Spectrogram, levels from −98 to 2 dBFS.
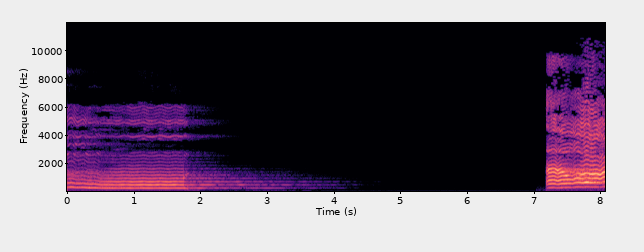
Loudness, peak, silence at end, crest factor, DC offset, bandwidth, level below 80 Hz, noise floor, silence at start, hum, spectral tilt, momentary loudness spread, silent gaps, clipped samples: -21 LUFS; -6 dBFS; 0 s; 20 dB; under 0.1%; 10.5 kHz; -82 dBFS; under -90 dBFS; 0 s; none; -2 dB/octave; 21 LU; none; under 0.1%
